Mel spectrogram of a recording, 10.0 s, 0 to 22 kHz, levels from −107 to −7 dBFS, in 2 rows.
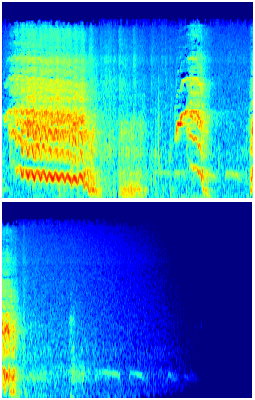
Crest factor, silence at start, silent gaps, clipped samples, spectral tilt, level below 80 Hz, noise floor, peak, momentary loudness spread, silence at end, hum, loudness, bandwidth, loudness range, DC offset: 20 dB; 0 s; none; under 0.1%; -3 dB/octave; -60 dBFS; under -90 dBFS; -8 dBFS; 22 LU; 4.65 s; none; -23 LUFS; 14.5 kHz; 10 LU; under 0.1%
